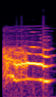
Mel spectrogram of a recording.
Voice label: ow female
